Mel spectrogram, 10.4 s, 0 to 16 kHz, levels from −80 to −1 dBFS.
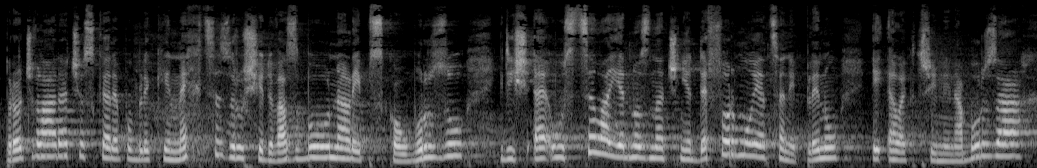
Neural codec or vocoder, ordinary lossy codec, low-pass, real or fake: vocoder, 48 kHz, 128 mel bands, Vocos; MP3, 64 kbps; 14.4 kHz; fake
